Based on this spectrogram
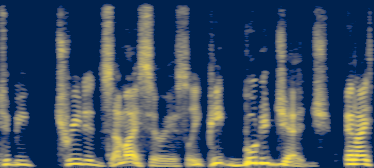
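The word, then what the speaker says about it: Buttigieg: take him seriously we we'd still be calling him booty gig we all know we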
